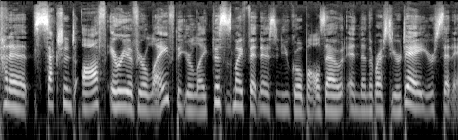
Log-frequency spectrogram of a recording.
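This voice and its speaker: With hardly any pauses and at a very fast pace, a woman speaks at medium pitch in a dark, mellow tone, on a very clean recording with a silent background and a dry, close sound with no echo. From Canada. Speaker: author and fitness expert. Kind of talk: podcast interview. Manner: casual, energetic.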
